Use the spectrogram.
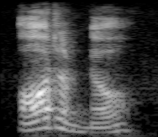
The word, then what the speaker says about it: autumnal: silent except in certain cases like autumnal you're putting an ending onto a word so the end is part of that ending i guess we could say it like that when it's part of that ending you say it banknote you're putting two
